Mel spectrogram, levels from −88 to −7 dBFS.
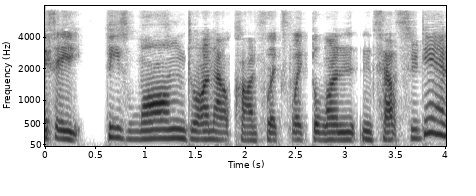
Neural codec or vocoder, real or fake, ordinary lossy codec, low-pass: codec, 32 kHz, 1.9 kbps, SNAC; fake; AAC, 32 kbps; 7.2 kHz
